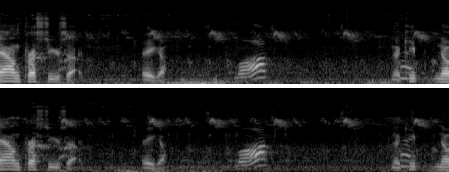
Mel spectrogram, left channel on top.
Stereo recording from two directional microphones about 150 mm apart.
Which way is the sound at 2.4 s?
35° left (ahead or behind).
